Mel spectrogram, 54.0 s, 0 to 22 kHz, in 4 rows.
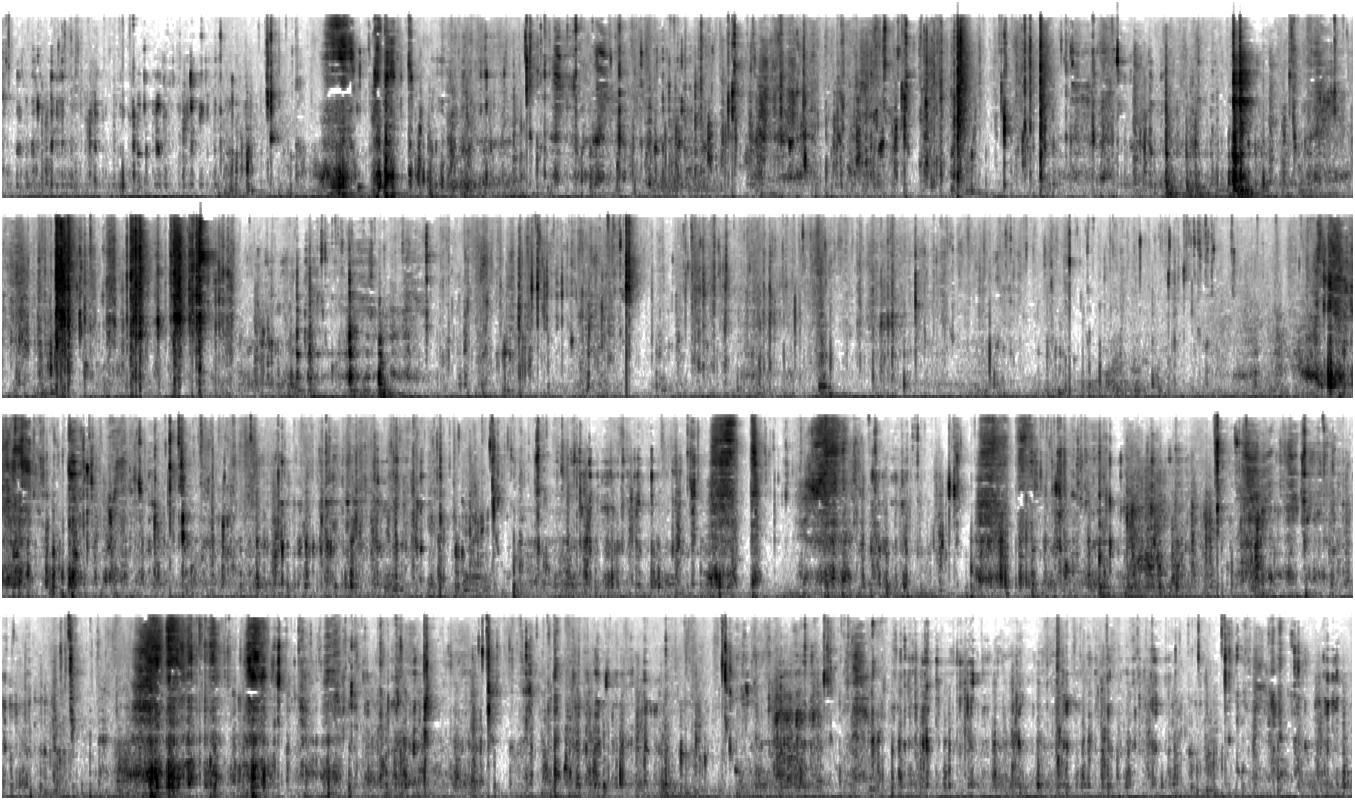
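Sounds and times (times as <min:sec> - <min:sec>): wet chewing: 0:00.0 - 0:54.0
crab shell cracking and tearing: 0:07.0 - 0:11.7, 0:12.3 - 0:17.0, 0:18.5 - 0:22.8.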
